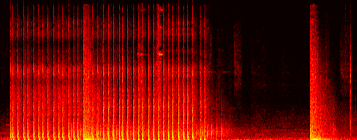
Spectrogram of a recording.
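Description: Rapid automatic gunfire in the mobile game PUBG Mobile, a long, close, loud burst of evenly spaced shots, then a pause and a single heavy blast.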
